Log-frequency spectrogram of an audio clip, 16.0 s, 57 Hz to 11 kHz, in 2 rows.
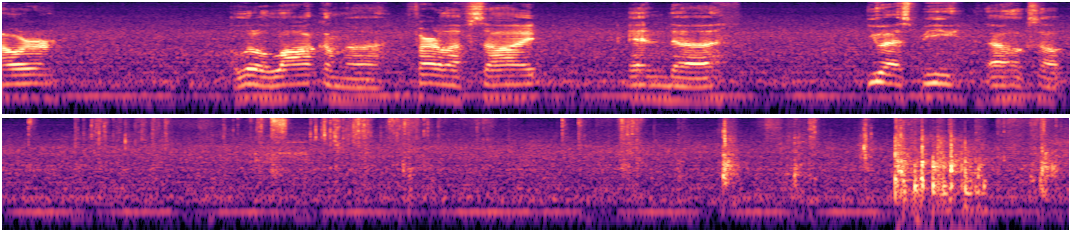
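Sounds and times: steady low hum: 0.0 - 16.0
packaging handling noise: 8.5 - 16.0
plastic bag crinkling: 8.5 - 16.0.

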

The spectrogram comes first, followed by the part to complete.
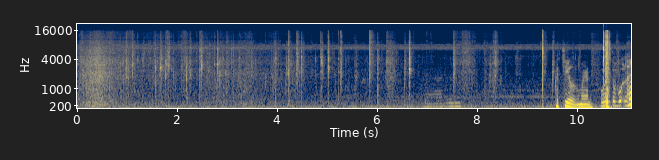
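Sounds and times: twigs and leaves snapping: 0.4 - 11.0.

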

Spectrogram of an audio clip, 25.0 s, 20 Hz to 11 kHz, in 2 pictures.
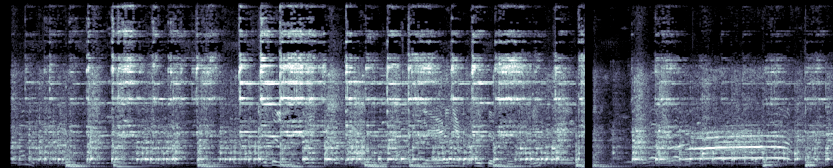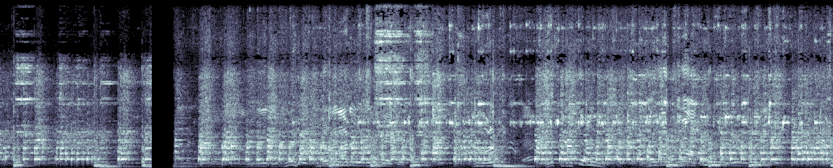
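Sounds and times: drums struck in pattern: 0.2 - 25.0
hand cymbals clashing: 0.3 - 25.0
steady held tone: 15.3 - 25.0.

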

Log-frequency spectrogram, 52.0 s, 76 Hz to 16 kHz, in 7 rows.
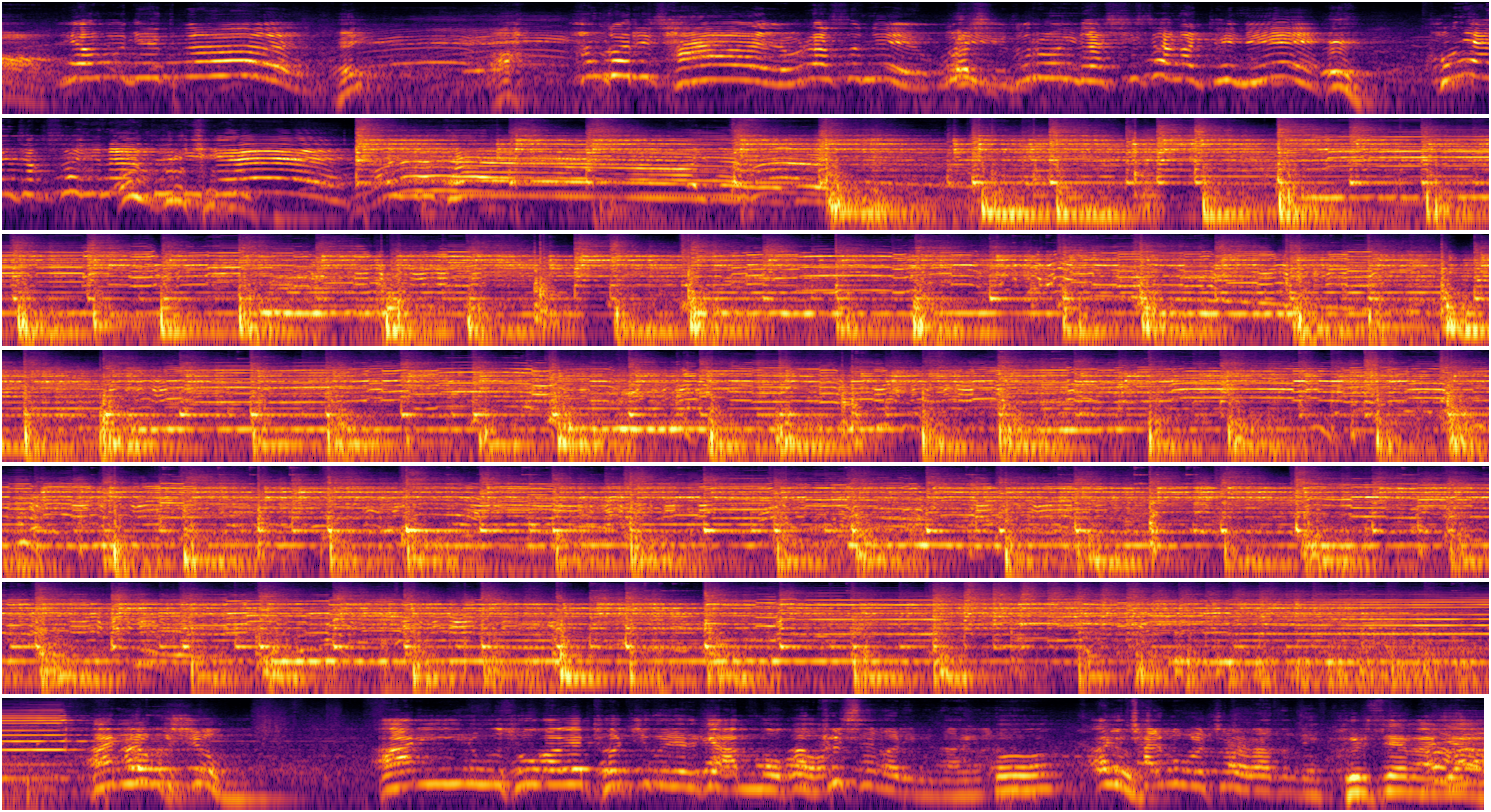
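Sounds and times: clanging metal percussion: 9.2 - 45.2
drumming: 9.2 - 45.2
piercing double-reed wind instrument: 9.2 - 46.5.

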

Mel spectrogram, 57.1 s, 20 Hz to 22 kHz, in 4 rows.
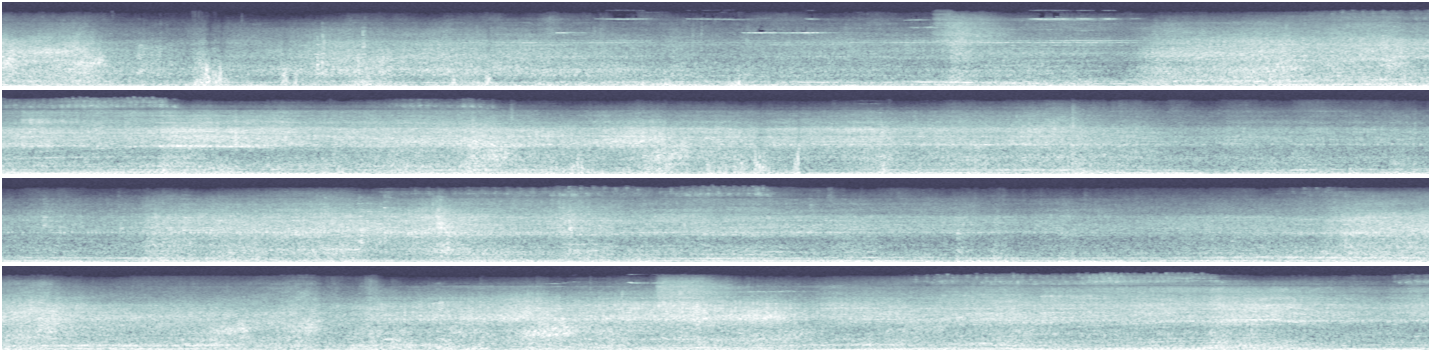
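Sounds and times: vehicle engine drone: 0.0 - 57.0.

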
